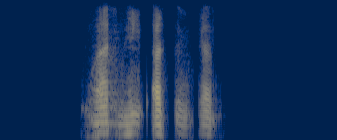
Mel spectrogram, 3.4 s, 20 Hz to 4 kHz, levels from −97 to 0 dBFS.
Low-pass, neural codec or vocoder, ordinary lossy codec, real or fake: 3.6 kHz; codec, 16 kHz in and 24 kHz out, 0.6 kbps, FireRedTTS-2 codec; Opus, 32 kbps; fake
